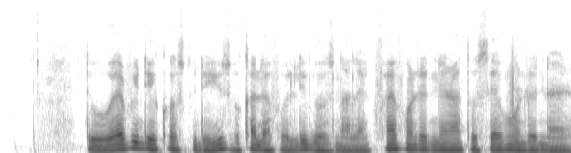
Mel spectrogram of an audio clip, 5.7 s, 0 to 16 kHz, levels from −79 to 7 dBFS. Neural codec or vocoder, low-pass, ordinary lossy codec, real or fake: none; 14.4 kHz; MP3, 64 kbps; real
